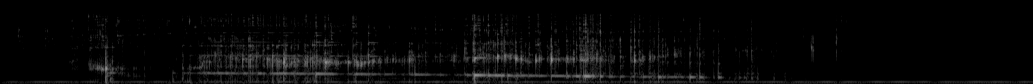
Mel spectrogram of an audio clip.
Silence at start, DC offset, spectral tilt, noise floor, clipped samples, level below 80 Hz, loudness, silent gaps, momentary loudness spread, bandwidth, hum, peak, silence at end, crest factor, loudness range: 0.1 s; under 0.1%; -3 dB/octave; -66 dBFS; under 0.1%; -72 dBFS; -44 LUFS; none; 23 LU; 11.5 kHz; none; -20 dBFS; 0 s; 28 dB; 13 LU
